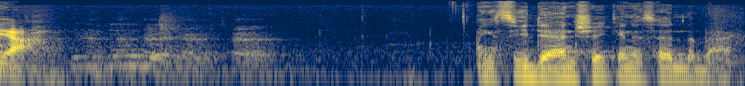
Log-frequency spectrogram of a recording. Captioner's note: audience laughing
